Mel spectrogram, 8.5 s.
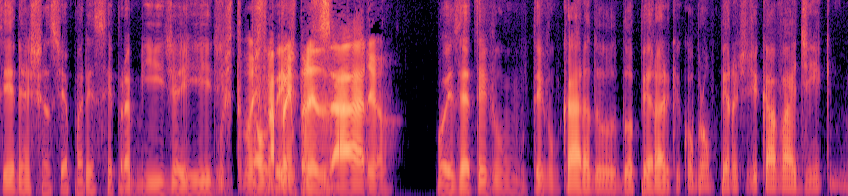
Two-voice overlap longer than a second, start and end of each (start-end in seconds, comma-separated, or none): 2.1-3.4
